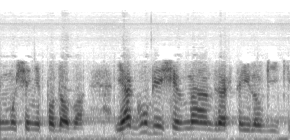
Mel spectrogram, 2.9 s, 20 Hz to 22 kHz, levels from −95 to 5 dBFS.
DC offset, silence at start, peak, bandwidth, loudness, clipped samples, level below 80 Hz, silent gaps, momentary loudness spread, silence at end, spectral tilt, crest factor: under 0.1%; 0 s; -4 dBFS; 11.5 kHz; -20 LUFS; under 0.1%; -50 dBFS; none; 9 LU; 0 s; -4 dB/octave; 18 dB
